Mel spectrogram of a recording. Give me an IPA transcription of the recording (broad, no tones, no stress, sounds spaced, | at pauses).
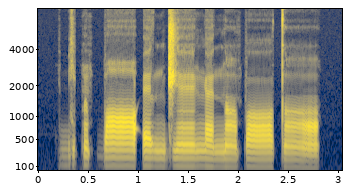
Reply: bʲ ɛ p ə̃ p b ɑː ʔ ɛ l n d͡ʒ ɛ̃ː ŋ æ n̪ ɑ̃ p ɔː t̪ ɑ̃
